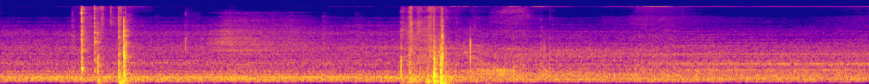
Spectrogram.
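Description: Handling clicks and knocks from a handheld thermal camera multimeter being worked on: a few sharp clicks about a second in, and a louder cluster of clicks and knocks around four seconds in, over a faint steady hum.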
